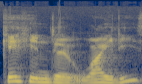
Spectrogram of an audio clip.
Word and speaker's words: Kehinde Wiley: si vous voulez le rechercher son nom c'est kind the wiy ça s'écrit k e h i n D E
